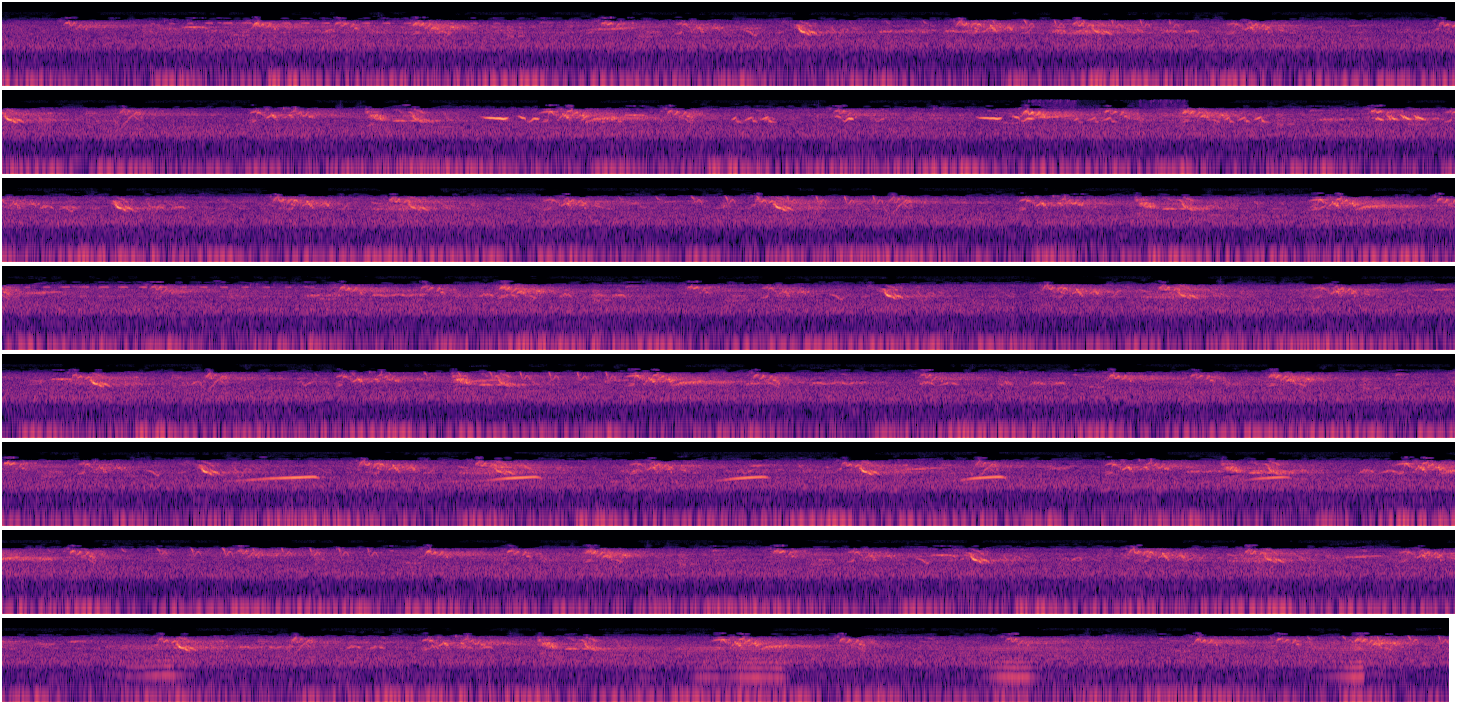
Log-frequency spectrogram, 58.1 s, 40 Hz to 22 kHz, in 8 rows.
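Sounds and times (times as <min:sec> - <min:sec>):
steady background hiss: 0:00.0 - 0:58.0
birds chirping and singing: 0:08.7 - 0:14.3, 0:36.3 - 0:56.0.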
